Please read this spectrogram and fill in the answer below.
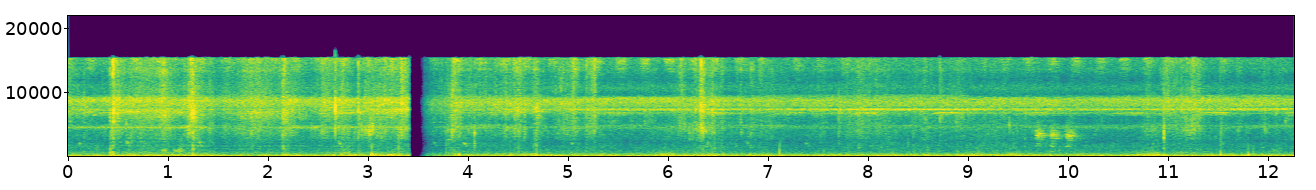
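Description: A steady high-pitched chorus of insects, with scattered faint clicks; the sound cuts out completely for a moment about three and a half seconds in.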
